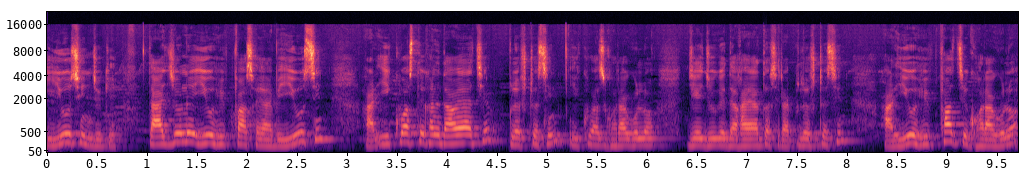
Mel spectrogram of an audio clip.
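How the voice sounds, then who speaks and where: Low mellow woman teacher doing exam prep, repeats terms, quizzes herself out loud. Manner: repeats key terms and answers her own questions. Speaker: school science teacher.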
